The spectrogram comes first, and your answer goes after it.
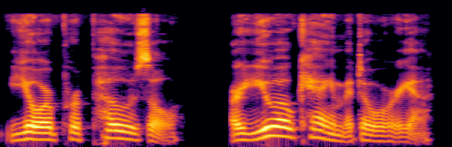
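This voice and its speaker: A woman's voice: very deep voice, measured pace, dry recording, studio quality, exaggerated voice. Woman voicing a tired, stern male teacher. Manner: flat, stern, deadpan. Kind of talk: fan fiction read aloud.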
